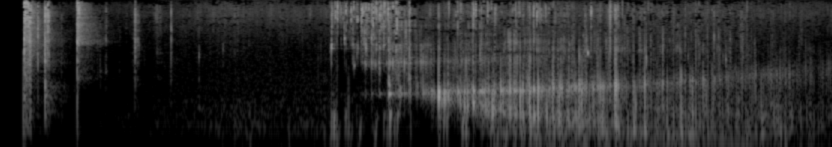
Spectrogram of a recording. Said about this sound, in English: Yeah, and I totally fucking biffed it trying to pour my beer. Oh, yeah, that's half head. That sucks. That is half head right there.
